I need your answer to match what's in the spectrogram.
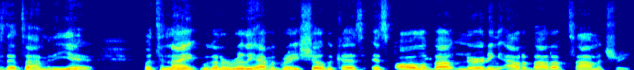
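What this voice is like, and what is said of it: Hoarse, fading voice. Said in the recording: “I've been losing my voice.”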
